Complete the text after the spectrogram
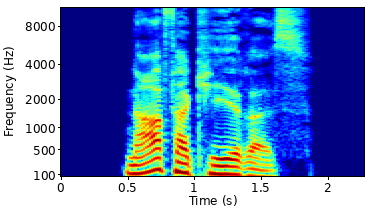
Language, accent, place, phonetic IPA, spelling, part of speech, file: German, Germany, Berlin, [ˈnaːfɛɐ̯ˌkeːʁəs], Nahverkehres, noun, De-Nahverkehres.ogg
- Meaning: genitive singular of Nahverkehr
